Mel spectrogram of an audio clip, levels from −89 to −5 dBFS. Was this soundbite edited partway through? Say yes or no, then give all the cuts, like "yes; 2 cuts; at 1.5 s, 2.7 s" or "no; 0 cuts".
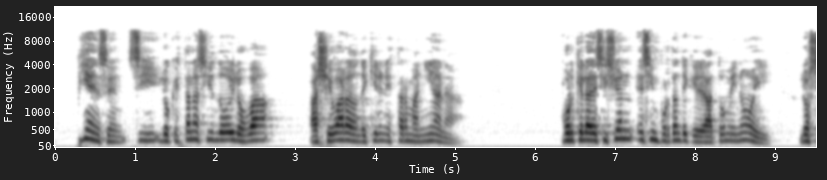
no; 0 cuts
